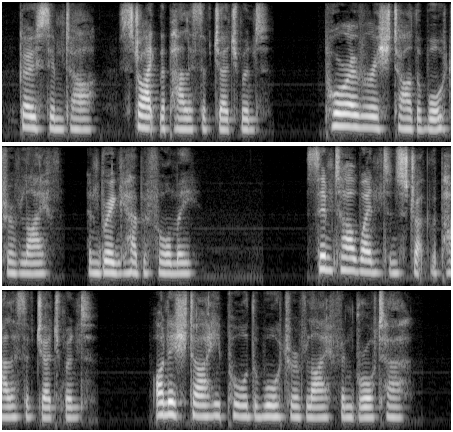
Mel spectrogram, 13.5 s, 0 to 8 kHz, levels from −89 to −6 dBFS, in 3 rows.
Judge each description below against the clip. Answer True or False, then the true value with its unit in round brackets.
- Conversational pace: True (170 wpm)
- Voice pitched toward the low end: False (190 Hz)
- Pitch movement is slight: True (1.7 semitones)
